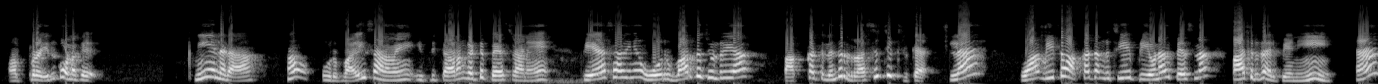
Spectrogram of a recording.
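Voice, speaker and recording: A woman's voice: medium pitch, lively intonation, fast talker, fairly bright tone, poor audio. A woman acting a fierce, scolding village woman in a drama, with a confrontational, threatening manner. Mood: angry scolding. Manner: confrontational, threatening, rhetorical questions.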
